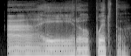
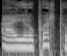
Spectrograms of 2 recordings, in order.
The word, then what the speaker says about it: aeropuerto: right but I Roberto you pronounce the e and E aeropuerto aeropuerto women boy al aeropuerto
